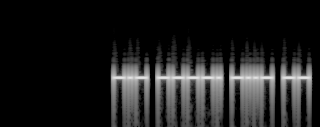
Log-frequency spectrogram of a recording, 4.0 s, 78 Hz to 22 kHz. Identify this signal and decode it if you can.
Morse code, heard as a keyed tone, about 26 wpm, 700 Hz. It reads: K9XM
